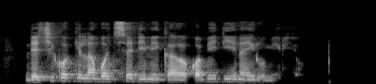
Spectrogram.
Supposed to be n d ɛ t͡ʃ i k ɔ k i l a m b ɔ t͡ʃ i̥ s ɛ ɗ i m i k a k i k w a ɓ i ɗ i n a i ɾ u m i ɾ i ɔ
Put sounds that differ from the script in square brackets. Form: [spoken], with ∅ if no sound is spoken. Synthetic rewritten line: n d ɛ t͡ʃ i k ɔ k i l a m b ɔ t͡ʃ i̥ s ɛ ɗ i m i k a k [a] k w a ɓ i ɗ i n a i ɾ u m i ɾ i ɔ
